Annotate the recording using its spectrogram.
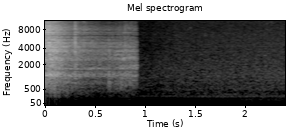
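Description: Sound track of a played-back outdoor street video: a sharp bang, then noisy outdoor sound. The sound cuts off suddenly about a second in as the playback is paused, leaving only a faint steady hum.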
